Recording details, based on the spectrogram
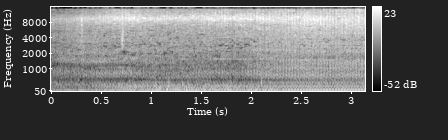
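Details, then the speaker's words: Minivan idling just after exhaust repair: smooth, even idle with a steady low drone and no puffing or ticking at the joints; the repaired joint is not leaking and the exhaust is healthy. "Okay, so we're gonna go ahead and start this bad boy. We're gonna see how quiet it is. We're gonna see where it's leaking from. Oh, it's so quiet. Oh my goodness, it's so quiet."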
